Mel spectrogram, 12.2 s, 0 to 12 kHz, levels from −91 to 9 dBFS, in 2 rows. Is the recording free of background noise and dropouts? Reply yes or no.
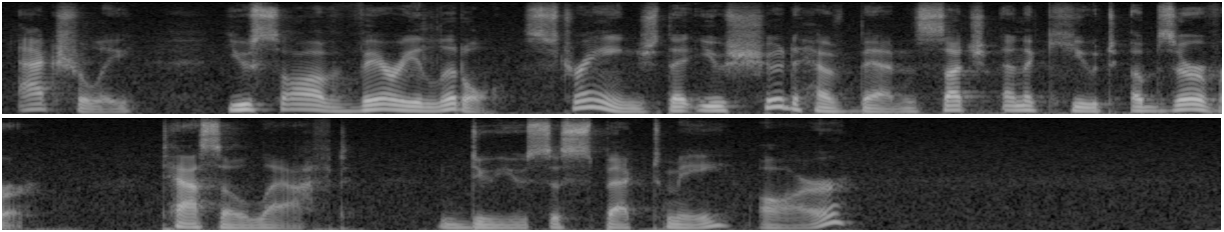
yes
